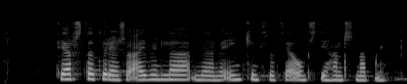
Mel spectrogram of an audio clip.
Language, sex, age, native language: Icelandic, female, 20-29, Icelandic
